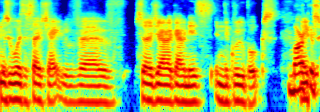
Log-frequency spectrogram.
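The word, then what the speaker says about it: Sergio Aragonés: me i'm i'm happy i know sergio aragones yeah i think i even pronounce it almost correctly so uh that's about as good as that's that's the proper pronunciation truly yeah when it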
